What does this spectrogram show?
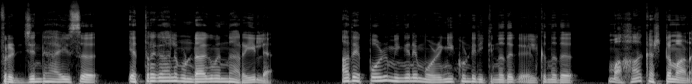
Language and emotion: Malayalam, sad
